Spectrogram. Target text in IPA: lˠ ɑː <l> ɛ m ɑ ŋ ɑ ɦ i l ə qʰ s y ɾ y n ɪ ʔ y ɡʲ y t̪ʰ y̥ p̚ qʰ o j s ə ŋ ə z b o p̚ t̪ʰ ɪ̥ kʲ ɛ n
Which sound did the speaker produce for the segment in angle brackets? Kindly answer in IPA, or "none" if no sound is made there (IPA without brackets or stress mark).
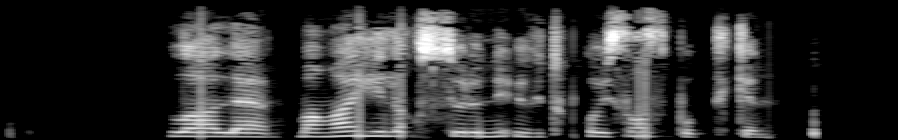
l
